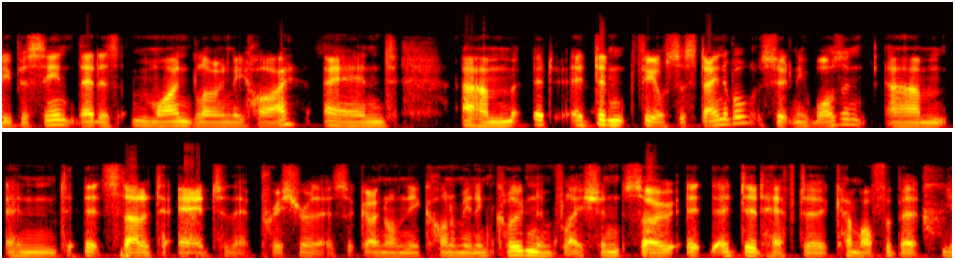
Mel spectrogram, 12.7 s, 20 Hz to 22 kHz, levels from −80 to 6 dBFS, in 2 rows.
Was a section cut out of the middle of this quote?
no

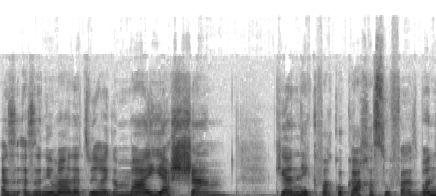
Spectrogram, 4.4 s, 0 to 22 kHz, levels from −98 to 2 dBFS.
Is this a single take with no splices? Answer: yes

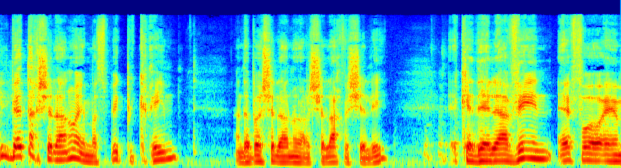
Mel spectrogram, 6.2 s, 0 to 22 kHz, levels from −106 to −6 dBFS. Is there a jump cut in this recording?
no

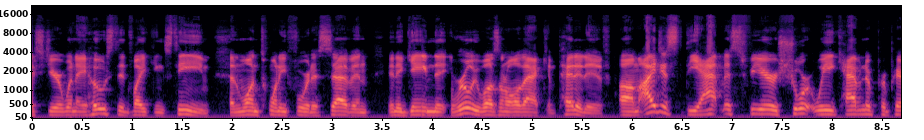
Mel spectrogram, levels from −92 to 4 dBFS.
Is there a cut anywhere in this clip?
yes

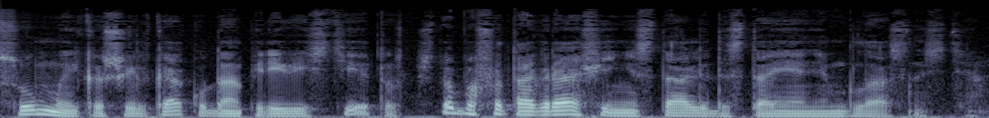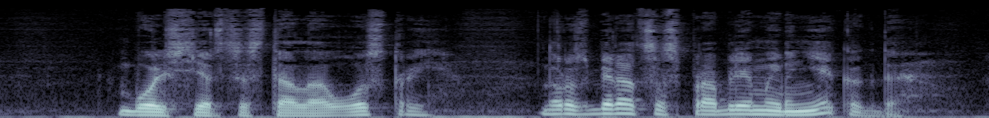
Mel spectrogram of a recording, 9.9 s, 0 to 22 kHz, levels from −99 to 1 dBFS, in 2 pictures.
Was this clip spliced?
yes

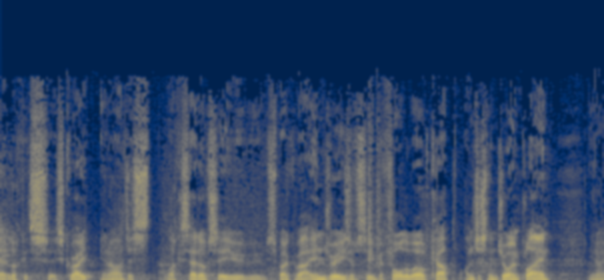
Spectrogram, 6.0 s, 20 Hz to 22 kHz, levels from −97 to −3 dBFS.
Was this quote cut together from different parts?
no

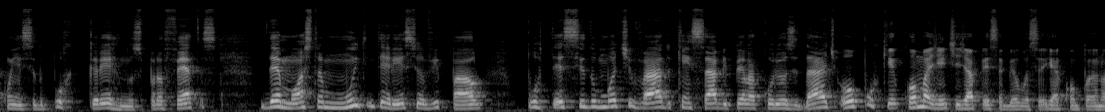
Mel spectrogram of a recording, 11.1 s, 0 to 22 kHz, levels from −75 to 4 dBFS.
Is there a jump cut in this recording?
no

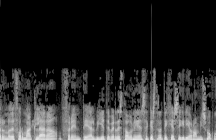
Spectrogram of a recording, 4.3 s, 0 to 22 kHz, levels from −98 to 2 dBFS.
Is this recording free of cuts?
yes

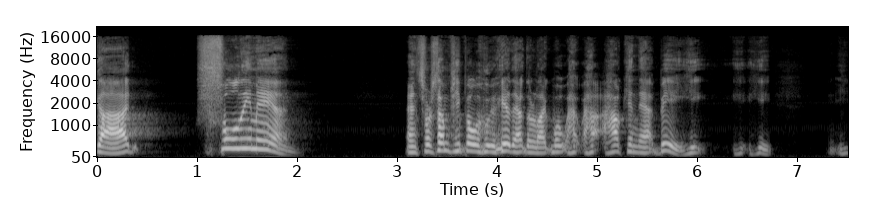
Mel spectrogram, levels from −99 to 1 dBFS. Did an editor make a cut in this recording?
no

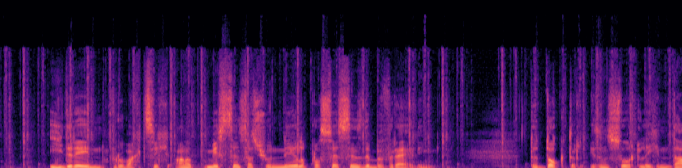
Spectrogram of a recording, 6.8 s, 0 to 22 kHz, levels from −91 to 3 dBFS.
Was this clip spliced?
no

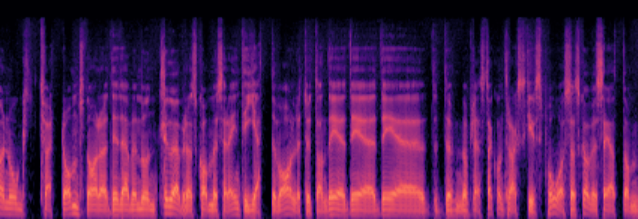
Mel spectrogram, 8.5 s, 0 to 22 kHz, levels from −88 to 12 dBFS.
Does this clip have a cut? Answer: no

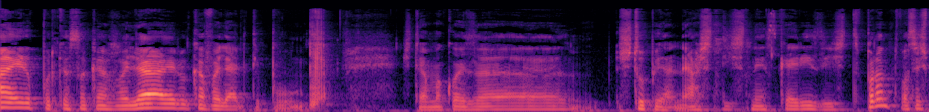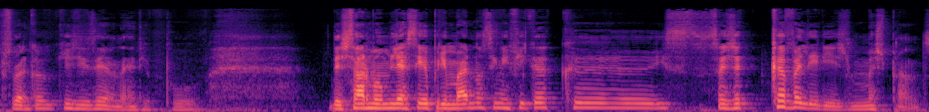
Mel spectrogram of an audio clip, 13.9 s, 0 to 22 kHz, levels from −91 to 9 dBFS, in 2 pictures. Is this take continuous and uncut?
yes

